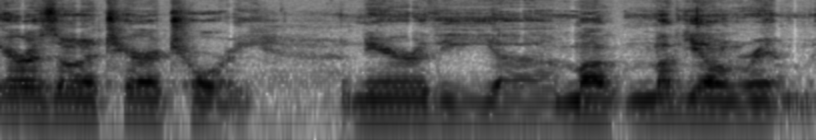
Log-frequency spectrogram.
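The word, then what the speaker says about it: Mogollon: territory near the uh mugg young Rim it's it's spelled m-o-g-o-l-l-o-n pronounced mugion I was uh low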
